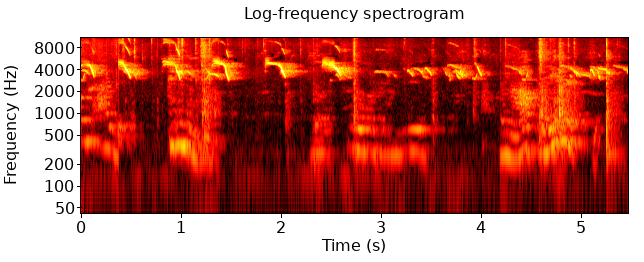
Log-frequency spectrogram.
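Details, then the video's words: Colourful tiny chicks feeding on spicy Sun Poppers utter sharp, falling peeps in irregular bursts, interspersed with clicks of pecking and a few lower, softer tonal notes in the background. "Chicks Chirping"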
